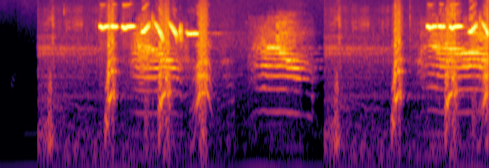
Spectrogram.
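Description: A dog barks in short, sharp bursts, mixed with high whining calls and a drawn-out, wavering howl in the middle before the barking returns loudly at the end.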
